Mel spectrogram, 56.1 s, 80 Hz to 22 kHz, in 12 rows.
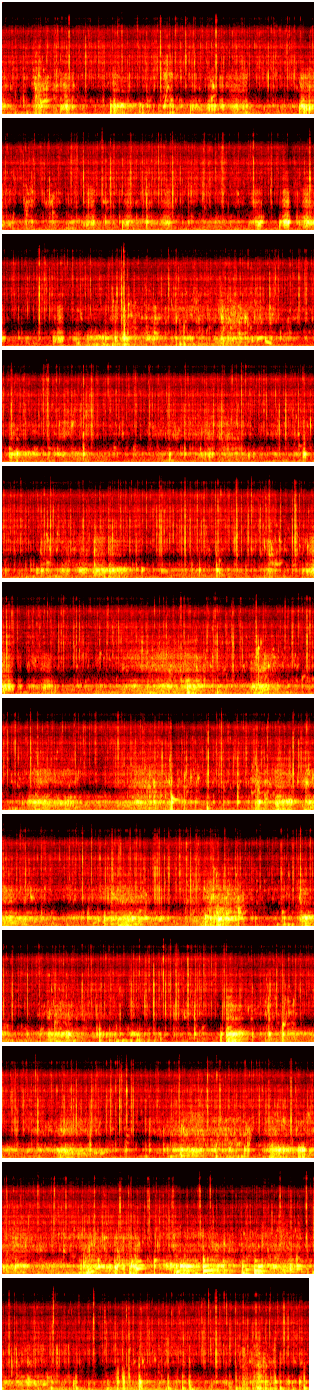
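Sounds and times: water gurgling and sloshing: 0:00.0 - 0:56.0.

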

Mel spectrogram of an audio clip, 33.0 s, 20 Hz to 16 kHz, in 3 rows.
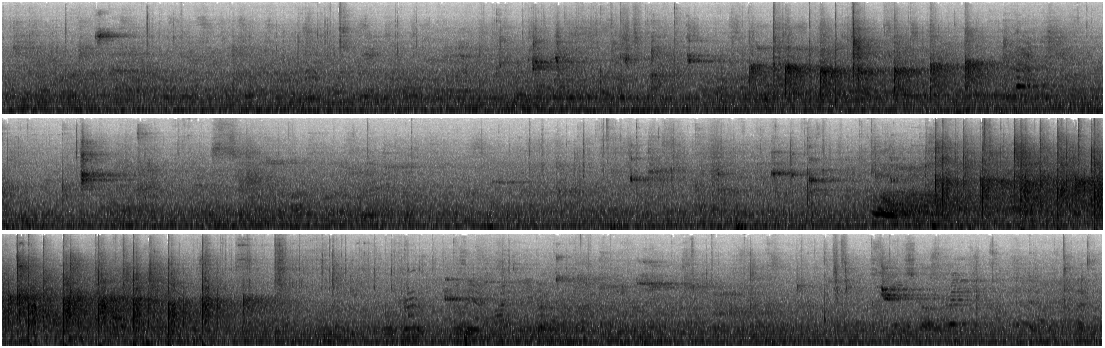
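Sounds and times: murmur of voices: 0:00.0 - 0:33.0
short high squeaks: 0:05.0 - 0:07.2, 0:11.8 - 0:12.3, 0:17.2 - 0:19.6, 0:27.5 - 0:29.0, 0:30.0 - 0:31.7.

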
